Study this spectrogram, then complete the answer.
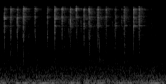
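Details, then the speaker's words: Bimetallic heat-break hot end with plated block on a Ratrig V-Minion kit printer, shaken by hand; quick light clattering of about a dozen clicks a second as a loose porcelain sleeve rattles inside, likely to clink at high accelerations. "the only thing that's a little Annoying about this hot end is uh there's a porcelain sleeve inside of here and you can hear it rattling around"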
